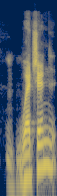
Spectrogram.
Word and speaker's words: Wigen: a call with Kaden Wigen? Is that how you say it, Brian? Wigen. Wigen? I was mistaken. All right. Like Kaden Thompson.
